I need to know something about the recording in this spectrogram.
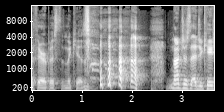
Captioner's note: therapist laughing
